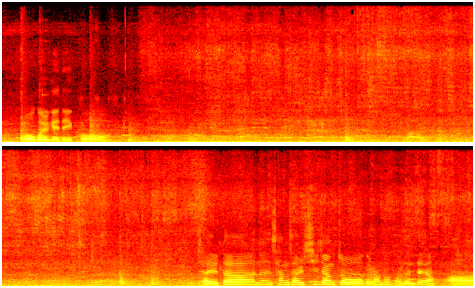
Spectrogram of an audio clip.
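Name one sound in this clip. A busy outdoor crowd murmurs and bustles.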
